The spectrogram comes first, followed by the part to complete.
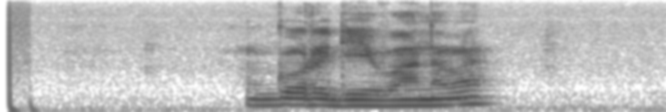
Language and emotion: Russian, neutral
